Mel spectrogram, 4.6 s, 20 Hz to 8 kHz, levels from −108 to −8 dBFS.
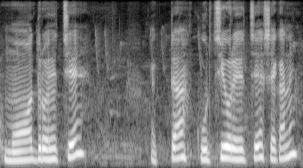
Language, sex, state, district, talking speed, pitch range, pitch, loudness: Bengali, male, Assam, Hailakandi, 80 wpm, 175-215 Hz, 190 Hz, -16 LUFS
